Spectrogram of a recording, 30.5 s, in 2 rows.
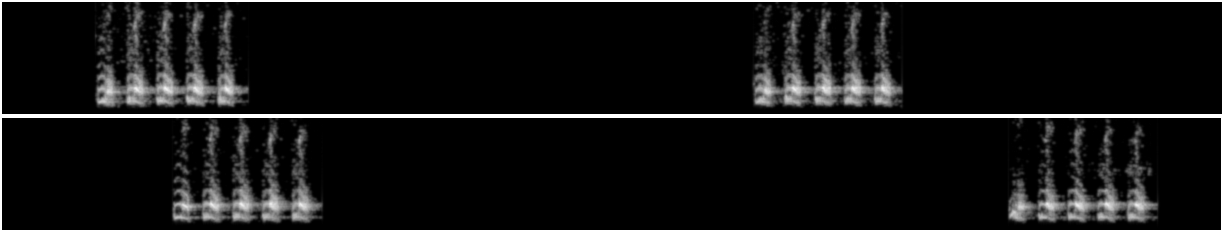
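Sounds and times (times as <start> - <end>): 
elegant trogon croaking call: 1.2 - 3.1, 9.4 - 11.3, 17.4 - 19.3, 27.8 - 29.7.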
